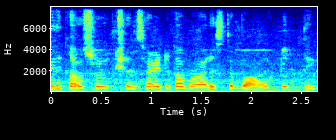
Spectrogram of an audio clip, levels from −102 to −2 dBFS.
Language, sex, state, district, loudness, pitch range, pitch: Telugu, female, Telangana, Nalgonda, -26 LUFS, 245-275 Hz, 260 Hz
